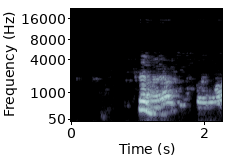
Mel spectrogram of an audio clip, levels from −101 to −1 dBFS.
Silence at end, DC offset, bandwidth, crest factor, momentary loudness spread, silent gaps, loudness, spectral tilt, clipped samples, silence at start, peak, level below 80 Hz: 0 s; under 0.1%; 4.9 kHz; 18 dB; 13 LU; none; -29 LUFS; -9.5 dB/octave; under 0.1%; 1 s; -14 dBFS; -80 dBFS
